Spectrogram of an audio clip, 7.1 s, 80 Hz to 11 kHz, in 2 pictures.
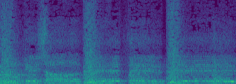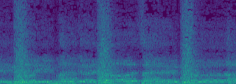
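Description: Voices chanting a Muharram noha (mourning lament), held in long pitched lines. A loud, regular beat keeps time about once every 1.2 seconds.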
